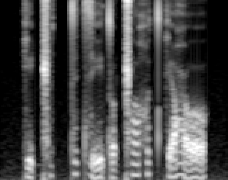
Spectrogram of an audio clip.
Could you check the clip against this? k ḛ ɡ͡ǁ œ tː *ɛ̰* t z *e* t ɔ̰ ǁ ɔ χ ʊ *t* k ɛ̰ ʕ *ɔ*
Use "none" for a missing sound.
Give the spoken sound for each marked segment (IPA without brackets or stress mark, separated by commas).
ɛ, ḛ, t, ɔ̰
